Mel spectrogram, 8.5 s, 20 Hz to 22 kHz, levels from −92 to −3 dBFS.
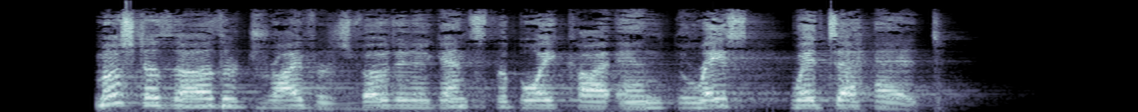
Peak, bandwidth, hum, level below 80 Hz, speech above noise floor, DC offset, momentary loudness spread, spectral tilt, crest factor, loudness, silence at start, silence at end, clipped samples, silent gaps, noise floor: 0 dBFS; 16 kHz; none; -58 dBFS; 66 dB; under 0.1%; 12 LU; -1.5 dB/octave; 18 dB; -15 LUFS; 0.7 s; 1.5 s; under 0.1%; none; -81 dBFS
